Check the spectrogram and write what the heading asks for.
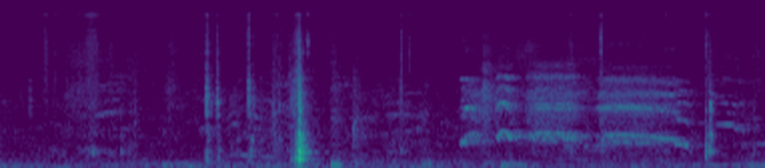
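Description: A sharp knock about two seconds in, then a rooster crows once, a call of nearly two seconds that falls slightly at its end.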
